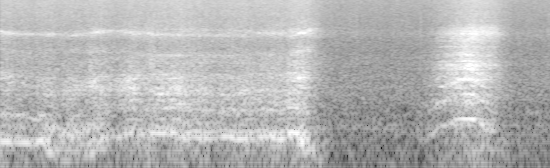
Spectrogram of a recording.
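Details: A Ragdoll cat gives a long, low, wavering growl-like call, then a brief, higher rising cry as a quiet grooming session between two Ragdolls turns into a noisy playfight over no-go grooming zones.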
